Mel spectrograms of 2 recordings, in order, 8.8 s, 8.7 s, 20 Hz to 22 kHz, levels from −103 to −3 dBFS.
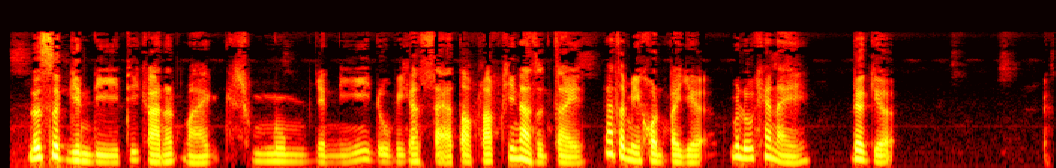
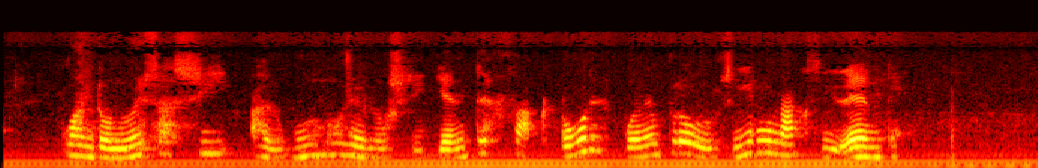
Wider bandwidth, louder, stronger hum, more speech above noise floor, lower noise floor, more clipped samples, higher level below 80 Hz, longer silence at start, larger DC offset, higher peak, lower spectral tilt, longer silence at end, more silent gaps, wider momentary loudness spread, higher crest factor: about the same, 11.5 kHz vs 11.5 kHz; first, -22 LUFS vs -31 LUFS; second, none vs 60 Hz at -45 dBFS; first, 52 dB vs 20 dB; first, -73 dBFS vs -51 dBFS; neither; second, -60 dBFS vs -50 dBFS; first, 0.25 s vs 0.05 s; neither; first, 0 dBFS vs -12 dBFS; about the same, -5.5 dB/octave vs -6.5 dB/octave; first, 1.35 s vs 0 s; neither; second, 12 LU vs 19 LU; about the same, 22 dB vs 20 dB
